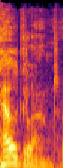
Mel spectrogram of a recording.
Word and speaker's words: Helgeland: we're going over uh helgeland or hegeland pronounced helgeland or eagleton uh we're flying over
